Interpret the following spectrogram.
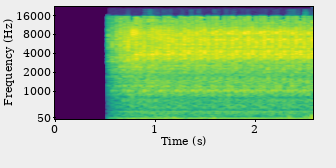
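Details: Renault Megane 2, 1.4 16-valve petrol at idle: fast, even light ticking from the top end over the running note. These are noisy hydraulic lifters, shown before their fix.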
